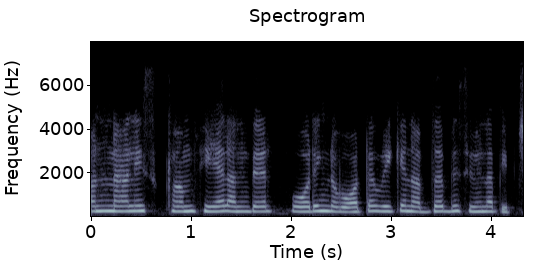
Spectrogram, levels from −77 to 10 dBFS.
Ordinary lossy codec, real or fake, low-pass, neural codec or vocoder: Opus, 24 kbps; fake; 7.2 kHz; codec, 24 kHz, 0.9 kbps, WavTokenizer, medium speech release version 1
